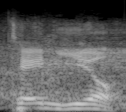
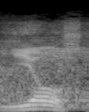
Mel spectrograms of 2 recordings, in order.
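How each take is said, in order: First: "Ten year" said singular, year with no s; Glaswegian "ten year". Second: "Years" with a plural s, said scornfully; mock "years". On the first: Comic schooling the crowd on Glaswegian, singular year. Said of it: "You don't say years". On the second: Comic mocking the plural as a Scrabble cheat. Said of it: "None of that plural pish". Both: Shown as a demonstration.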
